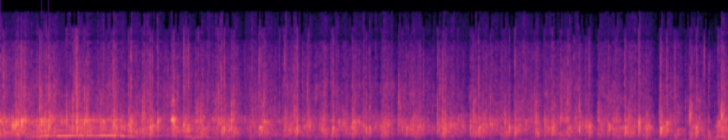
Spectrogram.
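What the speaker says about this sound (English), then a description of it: "Sean, give them a great round of applause" A large crowd applauds steadily for several seconds, dense clapping that stays loud throughout with faint voices mixed in.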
